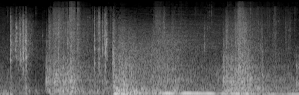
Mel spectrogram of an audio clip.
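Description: Gunfire in the Rainbow Six Siege map House during a competitive match, with dense bursts of shots and heavy low thuds packed together across the few seconds, loud and continuous with no talk over it.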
